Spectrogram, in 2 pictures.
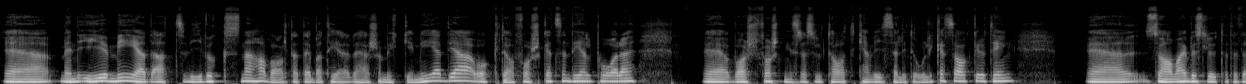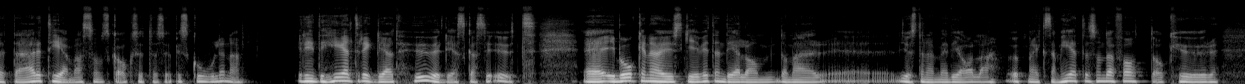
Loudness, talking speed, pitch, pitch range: -22 LUFS, 200 wpm, 120 Hz, 115-140 Hz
